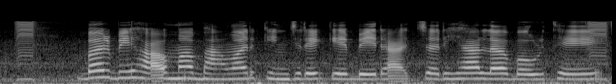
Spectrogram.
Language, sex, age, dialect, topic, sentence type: Chhattisgarhi, female, 18-24, Central, agriculture, statement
